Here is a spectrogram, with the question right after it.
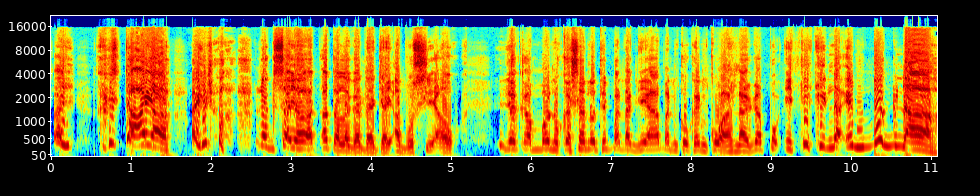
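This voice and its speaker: Man acting high-voiced emotional doting father. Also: very animated, a little slow, dry recording, clean studio sound. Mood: overjoyed, tearful. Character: emotional, doting rural father in a family drama. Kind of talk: Ilocano radio-style drama acting.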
